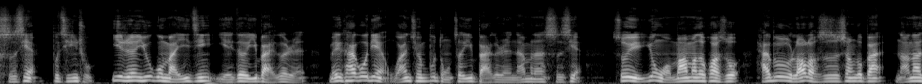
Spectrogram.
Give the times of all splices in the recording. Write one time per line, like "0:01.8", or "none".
none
